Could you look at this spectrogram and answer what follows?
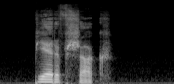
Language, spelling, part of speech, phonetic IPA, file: Polish, pierwszak, noun, [ˈpʲjɛrfʃak], Pl-pierwszak.ogg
